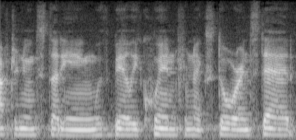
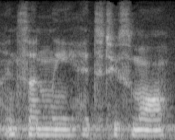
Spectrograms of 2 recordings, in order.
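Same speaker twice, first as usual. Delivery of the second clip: usual speaking voice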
